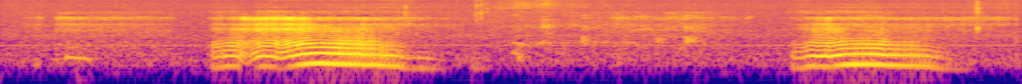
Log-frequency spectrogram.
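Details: A mother snoring while asleep, two loud buzzing tonal snores about four seconds apart with quiet pauses between, who reportedly answers questions: typical snoring.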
